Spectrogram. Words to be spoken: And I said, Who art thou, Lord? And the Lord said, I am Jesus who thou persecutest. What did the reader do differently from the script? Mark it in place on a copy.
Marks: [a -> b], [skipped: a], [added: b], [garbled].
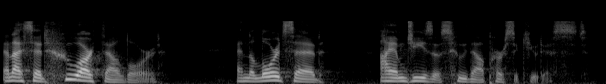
And I said, Who art thou, Lord? And the Lord said, I am Jesus who thou persecutest.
